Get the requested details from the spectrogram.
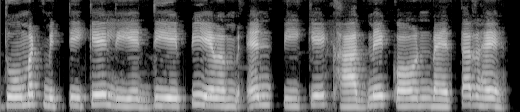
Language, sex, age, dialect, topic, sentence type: Hindi, female, 18-24, Kanauji Braj Bhasha, agriculture, question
